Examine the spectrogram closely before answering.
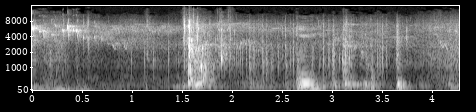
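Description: Small birds chirping, with a sharp knock about one and a half seconds in and a few softer knocks and handling noises after it.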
